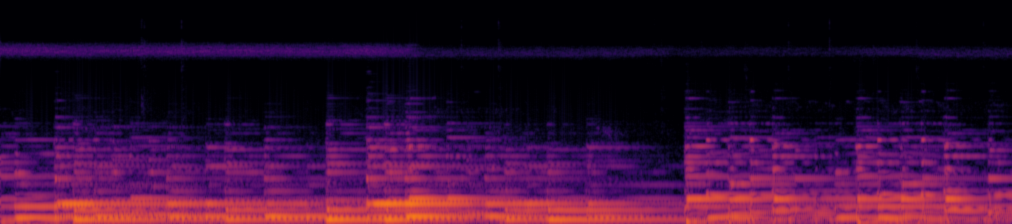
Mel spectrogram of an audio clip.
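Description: Digital piano played slowly in an improvised piece on four chords in C major, with sustained chords and a melody over them; a fresh chord is struck about every four seconds.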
